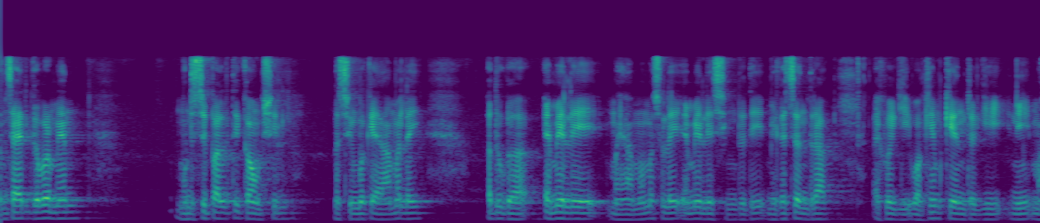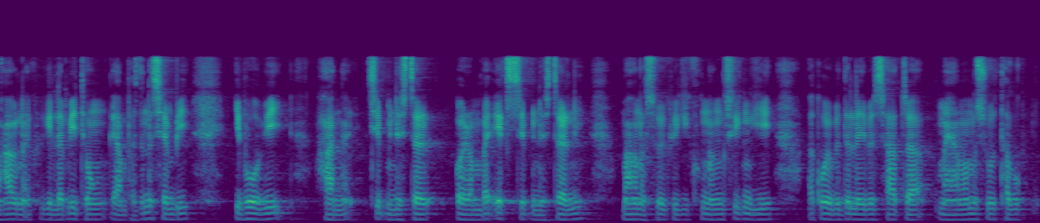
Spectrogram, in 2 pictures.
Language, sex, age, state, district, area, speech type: Manipuri, male, 30-45, Manipur, Thoubal, rural, spontaneous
